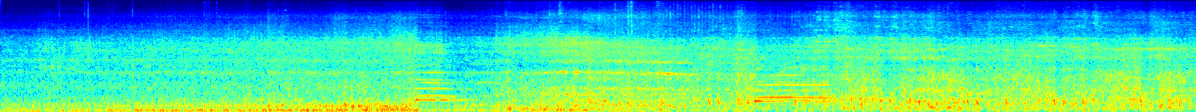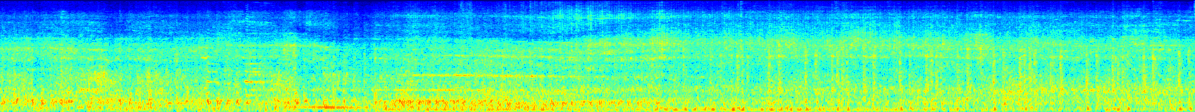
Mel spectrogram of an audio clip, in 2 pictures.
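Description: A diesel locomotive approaching with its engine rumbling sounds its horn twice, about five and ten seconds in. Then a long train of passenger coaches rolls past close by, wheels clattering steadily over rail joints and points.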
